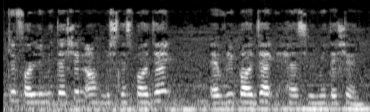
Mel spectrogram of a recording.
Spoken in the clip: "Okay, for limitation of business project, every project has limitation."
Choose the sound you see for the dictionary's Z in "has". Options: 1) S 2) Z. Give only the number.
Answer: 1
